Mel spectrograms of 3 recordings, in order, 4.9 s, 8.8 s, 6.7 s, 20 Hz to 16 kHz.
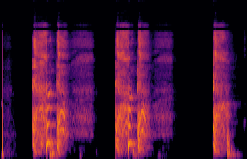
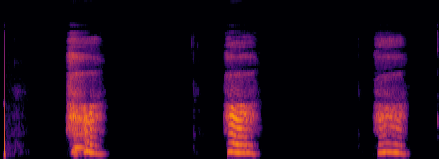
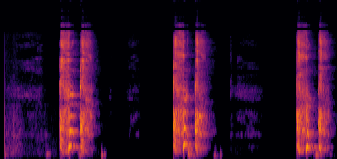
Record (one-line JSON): {"cough_length": "4.9 s", "cough_amplitude": 32411, "cough_signal_mean_std_ratio": 0.49, "exhalation_length": "8.8 s", "exhalation_amplitude": 28112, "exhalation_signal_mean_std_ratio": 0.35, "three_cough_length": "6.7 s", "three_cough_amplitude": 31804, "three_cough_signal_mean_std_ratio": 0.38, "survey_phase": "alpha (2021-03-01 to 2021-08-12)", "age": "18-44", "gender": "Female", "wearing_mask": "No", "symptom_none": true, "smoker_status": "Never smoked", "respiratory_condition_asthma": false, "respiratory_condition_other": false, "recruitment_source": "Test and Trace", "submission_delay": "3 days", "covid_test_result": "Negative", "covid_test_method": "LFT"}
